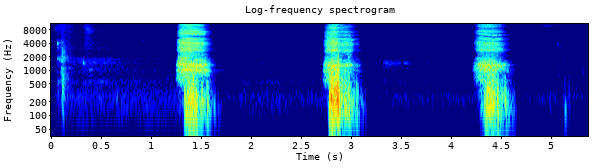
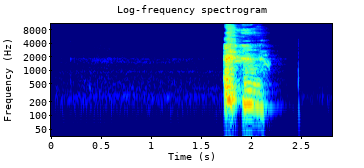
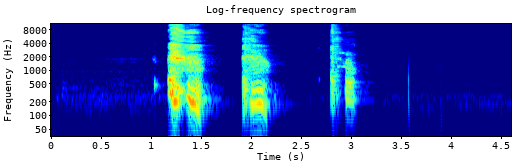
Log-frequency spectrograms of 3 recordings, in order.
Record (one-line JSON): {"exhalation_length": "5.4 s", "exhalation_amplitude": 31711, "exhalation_signal_mean_std_ratio": 0.25, "cough_length": "2.8 s", "cough_amplitude": 29516, "cough_signal_mean_std_ratio": 0.25, "three_cough_length": "4.6 s", "three_cough_amplitude": 27670, "three_cough_signal_mean_std_ratio": 0.27, "survey_phase": "beta (2021-08-13 to 2022-03-07)", "age": "18-44", "gender": "Female", "wearing_mask": "No", "symptom_none": true, "smoker_status": "Ex-smoker", "respiratory_condition_asthma": false, "respiratory_condition_other": false, "recruitment_source": "REACT", "submission_delay": "1 day", "covid_test_result": "Negative", "covid_test_method": "RT-qPCR", "influenza_a_test_result": "Negative", "influenza_b_test_result": "Negative"}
